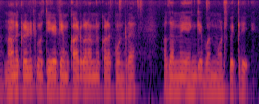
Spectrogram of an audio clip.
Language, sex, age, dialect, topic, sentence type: Kannada, male, 18-24, Central, banking, question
